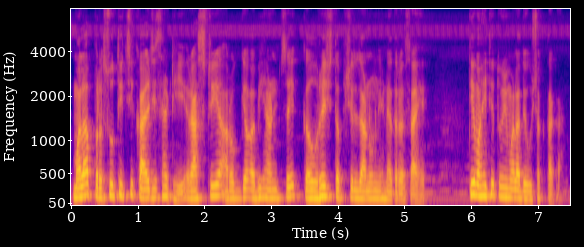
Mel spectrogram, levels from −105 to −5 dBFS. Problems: background sounds at intervals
